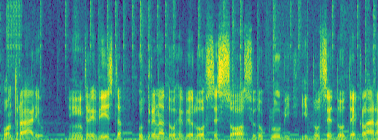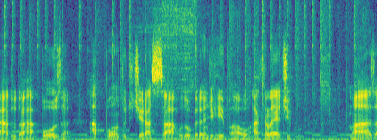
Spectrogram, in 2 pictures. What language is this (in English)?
Portuguese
